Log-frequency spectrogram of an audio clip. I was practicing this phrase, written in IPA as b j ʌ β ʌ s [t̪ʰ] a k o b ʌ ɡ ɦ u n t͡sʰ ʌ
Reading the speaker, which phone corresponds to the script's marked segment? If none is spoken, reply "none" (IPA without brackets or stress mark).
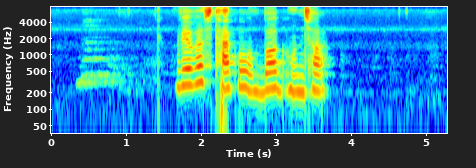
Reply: t̪ʰ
